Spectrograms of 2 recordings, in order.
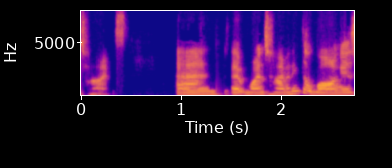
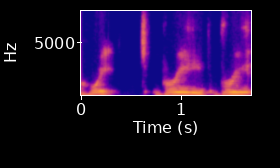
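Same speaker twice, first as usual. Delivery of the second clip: normal talking voice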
